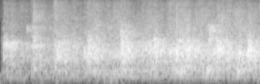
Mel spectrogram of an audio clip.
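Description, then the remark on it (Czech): An audience applauds steadily for Marie Redková after she speaks about Czech Radio (Český rozhlas), a dense wash of many hands clapping at an even, fairly loud level with no voices over it. “Váš potlesk patří Marie Redkové.”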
